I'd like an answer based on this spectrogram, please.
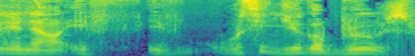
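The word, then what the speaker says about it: Broos: All I can tell you now, if was it Hugo Bruce, right?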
